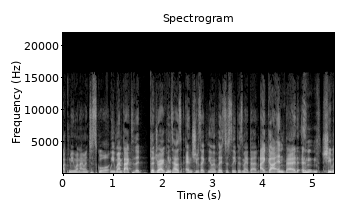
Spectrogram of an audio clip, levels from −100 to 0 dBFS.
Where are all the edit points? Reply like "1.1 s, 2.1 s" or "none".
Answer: 0.9 s, 2.4 s, 3.9 s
